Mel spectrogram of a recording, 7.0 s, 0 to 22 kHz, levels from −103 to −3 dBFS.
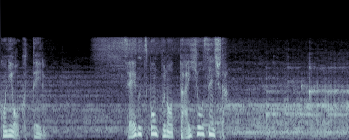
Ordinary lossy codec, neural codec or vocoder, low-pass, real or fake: none; vocoder, 22.05 kHz, 80 mel bands, WaveNeXt; 7.2 kHz; fake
